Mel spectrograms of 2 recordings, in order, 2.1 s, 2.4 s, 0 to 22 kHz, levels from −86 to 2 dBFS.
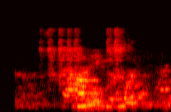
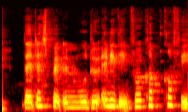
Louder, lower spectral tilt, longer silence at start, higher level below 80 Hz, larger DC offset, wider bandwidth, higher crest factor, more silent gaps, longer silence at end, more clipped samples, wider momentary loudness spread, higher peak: second, -36 LUFS vs -21 LUFS; about the same, -4 dB/octave vs -5 dB/octave; first, 0.2 s vs 0 s; second, -84 dBFS vs -56 dBFS; neither; second, 8.2 kHz vs 16.5 kHz; about the same, 20 dB vs 16 dB; neither; about the same, 0 s vs 0 s; neither; first, 17 LU vs 4 LU; second, -18 dBFS vs -4 dBFS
